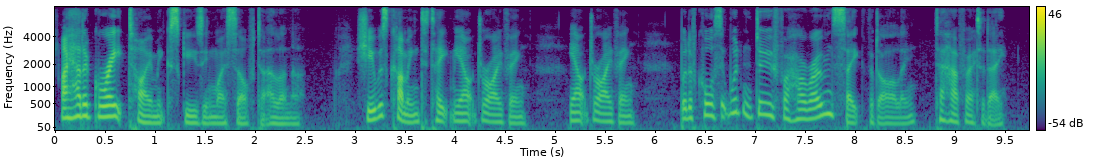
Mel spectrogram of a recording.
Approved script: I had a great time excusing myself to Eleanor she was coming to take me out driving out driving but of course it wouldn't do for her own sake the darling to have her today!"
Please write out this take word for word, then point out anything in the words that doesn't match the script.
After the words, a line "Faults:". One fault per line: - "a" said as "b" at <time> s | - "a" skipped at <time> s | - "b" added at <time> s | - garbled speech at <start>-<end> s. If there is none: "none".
I had a great time excusing myself to Eleanor she was coming to take me out driving out driving but of course it wouldn't do for her own sake the darling to have her today!"
Faults:
none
